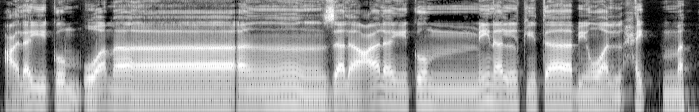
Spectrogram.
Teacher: میم ساکن کا اظہار ہے، غنہ نہیں کریں گے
